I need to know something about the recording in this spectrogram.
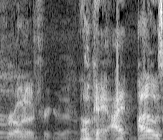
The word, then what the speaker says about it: Chrono Trigger: I know it's pronounced Chrono Trigger though okay I I always call it Chrono but I know it is Chrono because it's like time you know like yeah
